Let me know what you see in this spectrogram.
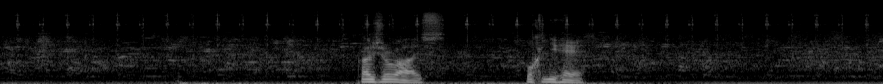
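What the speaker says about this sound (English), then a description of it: "I can hear my clock on my wall" A wall clock ticking steadily in a quiet room inside a horror video game, its regular ticks running throughout, briefly overlapped by a voice speaking twice near the middle.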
